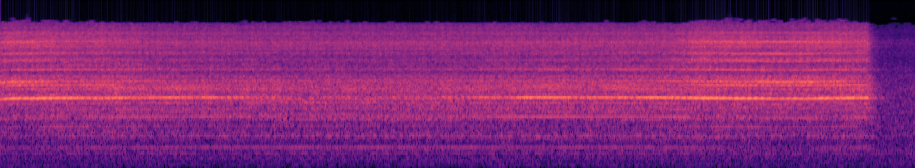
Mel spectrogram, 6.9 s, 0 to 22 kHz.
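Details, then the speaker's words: 5900-BT control valve on a Pro-OX iron filter at start-up, manual regeneration triggered via app: steady thin motor whine for about six seconds, then clean cutoff as the valve drives into backwash; normal valve cycling. "We're going to go ahead and hit regenerate now. Hit OK. And you can hear the valve go into the backwash."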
